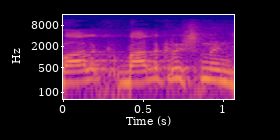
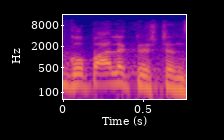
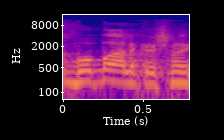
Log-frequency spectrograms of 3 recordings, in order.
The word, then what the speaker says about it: Gopalakrishnan: Balakrishnan ji. My name is Gopalakrishnan, sir. Let me clarify that at the outset so that you don't repeat my name wrong again and again. Gopalakrishnan, yes.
